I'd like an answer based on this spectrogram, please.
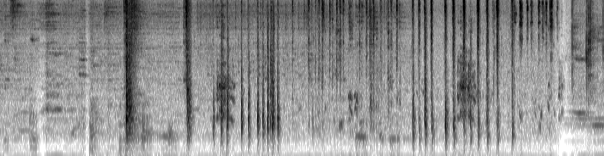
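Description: Kitchen knife chopping a peeled fresh bamboo shoot on a plastic cutting board. A few single knocks, then fast runs of quick chops as the shoot is sliced thin.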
